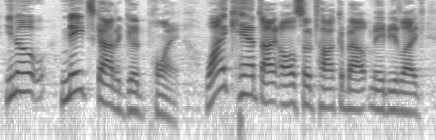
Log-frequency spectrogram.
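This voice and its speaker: A man chatting casually as a podcast guest, animated and jokey, with a rambling way of talking. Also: on the high side, moderate pace. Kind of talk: casual chat.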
